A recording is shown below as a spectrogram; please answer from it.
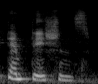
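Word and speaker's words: temptations: Today there are many टेम्पटेशंस, पी को आप silent छोड़ दीजिए, टेम्पटेशंस, ठीक है, तो पी साइलेंट है, टेम्पटेशंस that can divert a student from his goal.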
